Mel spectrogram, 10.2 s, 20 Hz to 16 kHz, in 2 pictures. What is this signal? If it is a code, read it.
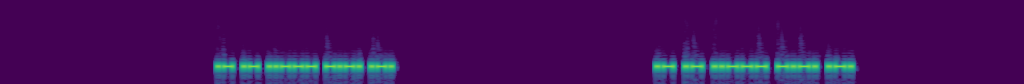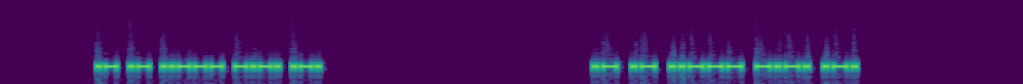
Morse code, heard as a keyed tone, about 61 wpm, 700 Hz. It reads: AA2CR AA2CR AA2CR AA2CR
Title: Speed Racing - USA 2x2 Call Signs 50wpm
